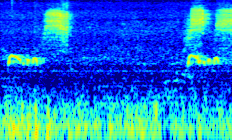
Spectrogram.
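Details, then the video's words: A zebra dove, a trained decoy used to lure wild doves, gives two short, rolling, bubbly coo phrases about three seconds apart, an unusual 'wow-kok-kok' crow, over a steady low rumble with brief hissing bursts. "นกป่าเสียงดีๆทั้งนั้น ขัน”ว้าวก๊กๆ”แปลกหู"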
